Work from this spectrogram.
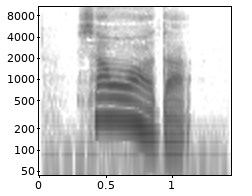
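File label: "샤워(를) 하다", Korean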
